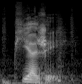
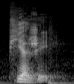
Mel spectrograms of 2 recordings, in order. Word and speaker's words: Piaget: If you're into watches, you've likely heard of Piaget. Piaget. It's not Piaget, you don't hear the T, it's Piaget.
